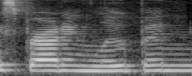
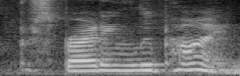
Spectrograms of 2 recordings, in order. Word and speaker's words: Sprouting Lupine: I I always want to say Sprouting Lupin because that's how the flower is pronounced, but from the people that I've seen online, they pronounce it sprouting Lupine.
